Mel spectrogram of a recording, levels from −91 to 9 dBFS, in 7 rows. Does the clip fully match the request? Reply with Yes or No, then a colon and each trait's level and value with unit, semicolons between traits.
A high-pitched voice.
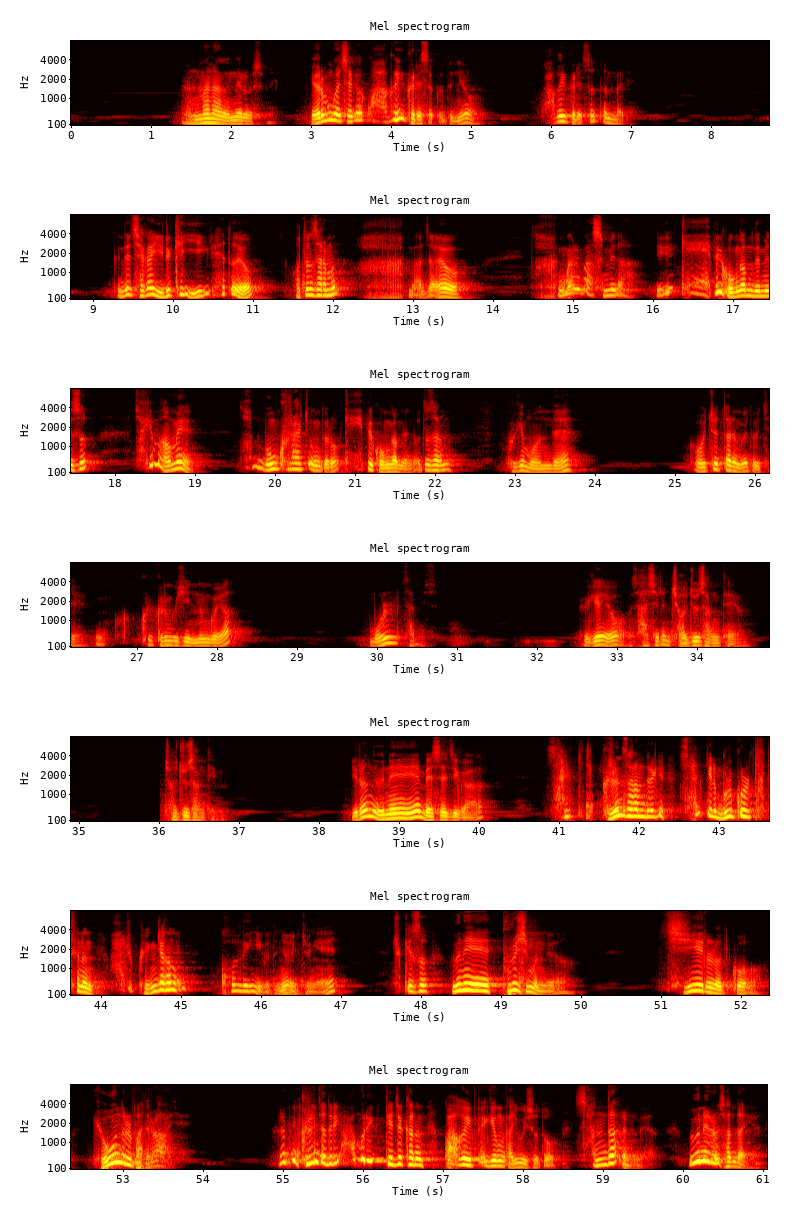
Yes: high, 195 Hz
